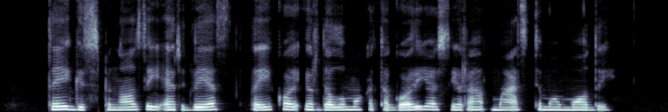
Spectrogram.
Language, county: Lithuanian, Šiauliai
